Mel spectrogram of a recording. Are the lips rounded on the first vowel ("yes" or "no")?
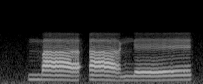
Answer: no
